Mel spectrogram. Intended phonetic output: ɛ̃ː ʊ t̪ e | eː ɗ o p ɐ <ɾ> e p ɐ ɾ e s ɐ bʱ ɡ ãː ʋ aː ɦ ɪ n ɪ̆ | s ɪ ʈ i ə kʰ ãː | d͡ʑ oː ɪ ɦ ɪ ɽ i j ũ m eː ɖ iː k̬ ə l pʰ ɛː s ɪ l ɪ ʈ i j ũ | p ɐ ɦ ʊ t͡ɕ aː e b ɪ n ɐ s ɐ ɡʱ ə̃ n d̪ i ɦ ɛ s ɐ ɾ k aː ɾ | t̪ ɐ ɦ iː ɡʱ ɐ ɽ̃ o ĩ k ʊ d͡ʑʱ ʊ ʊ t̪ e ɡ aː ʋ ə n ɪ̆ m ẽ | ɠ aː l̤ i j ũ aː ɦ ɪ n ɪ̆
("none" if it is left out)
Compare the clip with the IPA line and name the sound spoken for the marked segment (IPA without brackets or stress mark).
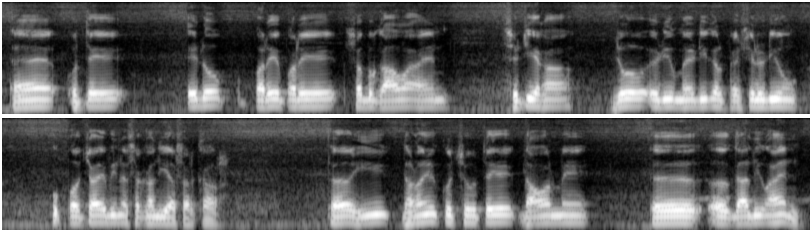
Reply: ɾ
